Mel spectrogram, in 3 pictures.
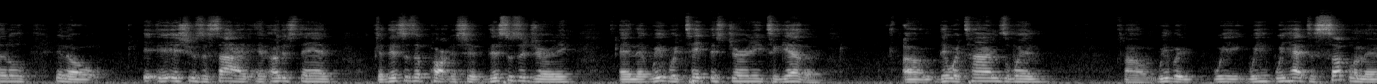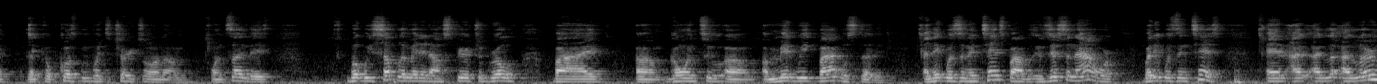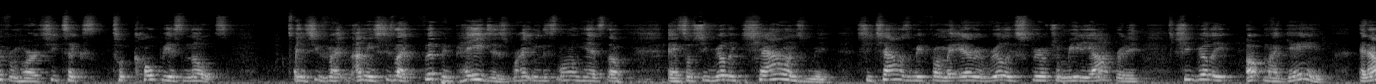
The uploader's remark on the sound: The first ever Go On LIVE! A live event hosted in Cafe Moka at Regent University.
